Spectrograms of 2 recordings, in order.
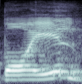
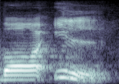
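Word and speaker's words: boil: বয়েল সিদ্ধ করা, এটা আমরা বয়েল বলি, বা শুদ্ধ হলো বইল।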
